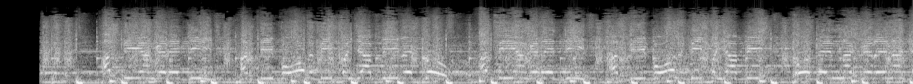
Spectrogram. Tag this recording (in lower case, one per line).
music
